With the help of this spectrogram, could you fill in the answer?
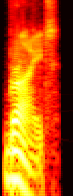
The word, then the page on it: bright: British English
